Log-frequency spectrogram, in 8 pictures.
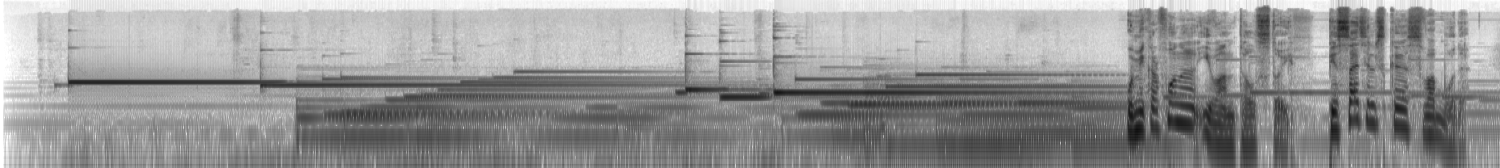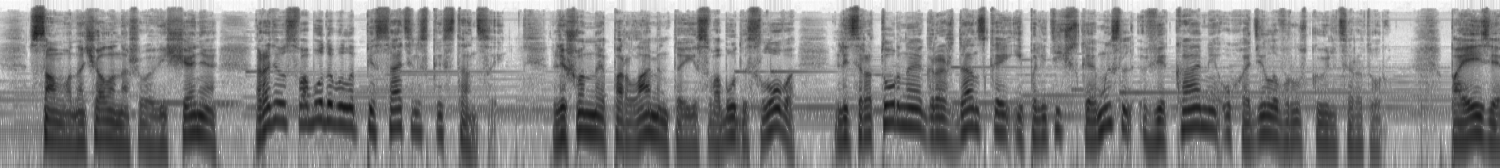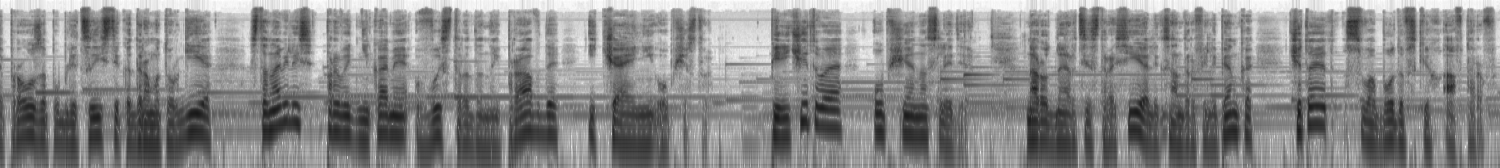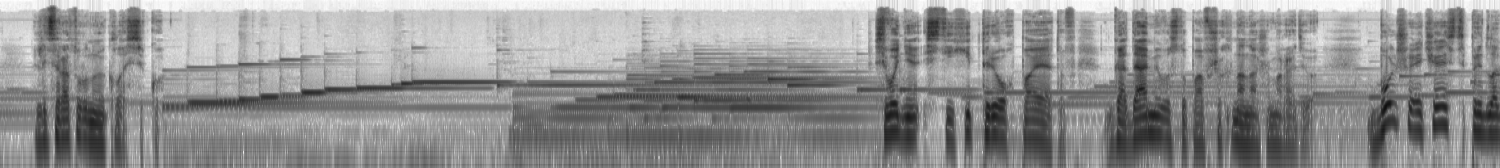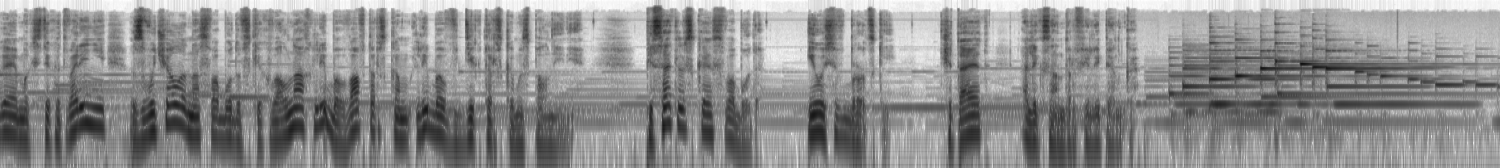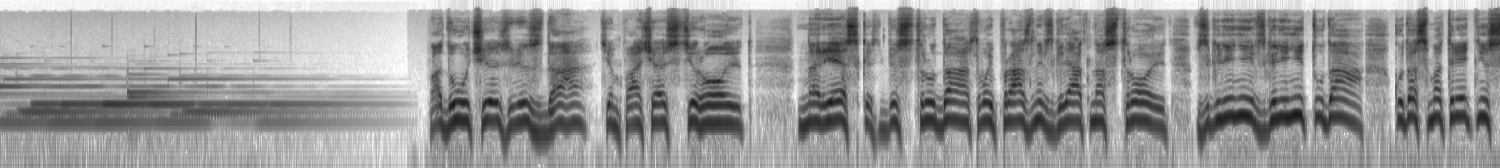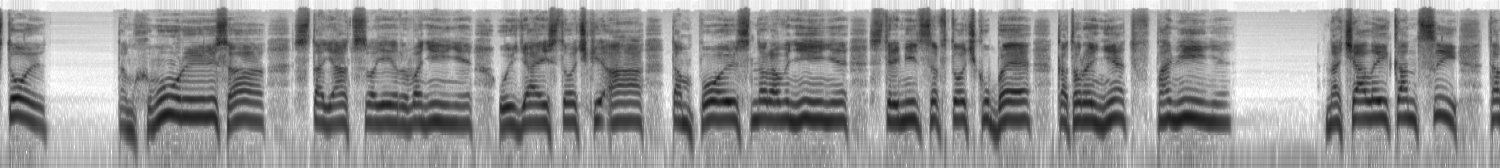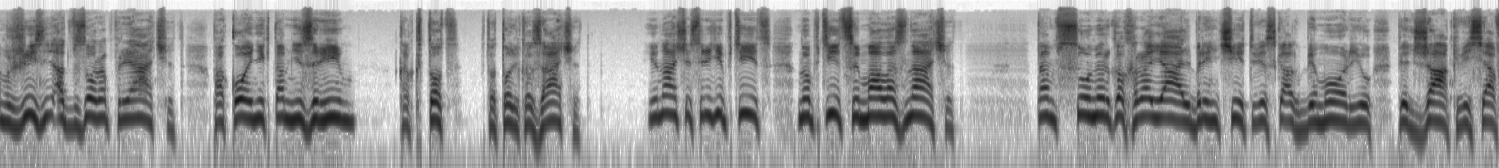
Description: Александр Филиппенко читает стихи Иосифа Бродского, Алексея Цветкова и Льва Лосева
Народный артист России Александр Филиппенко читает свободовских авторов - литературную классику. Сегодня стихи трех поэтов, годами выступавших на нашем радио – Иосифа Бродского, Алексея Цветкова и Льва Лосева.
